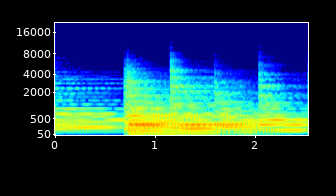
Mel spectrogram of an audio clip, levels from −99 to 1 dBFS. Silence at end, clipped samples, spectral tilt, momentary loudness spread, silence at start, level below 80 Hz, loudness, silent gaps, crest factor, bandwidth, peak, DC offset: 0 s; under 0.1%; -8.5 dB/octave; 8 LU; 0 s; -50 dBFS; -30 LUFS; none; 16 dB; 7 kHz; -14 dBFS; under 0.1%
